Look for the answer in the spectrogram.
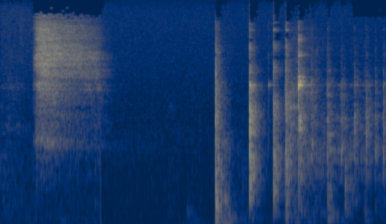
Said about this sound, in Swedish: Skölja glaset också.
